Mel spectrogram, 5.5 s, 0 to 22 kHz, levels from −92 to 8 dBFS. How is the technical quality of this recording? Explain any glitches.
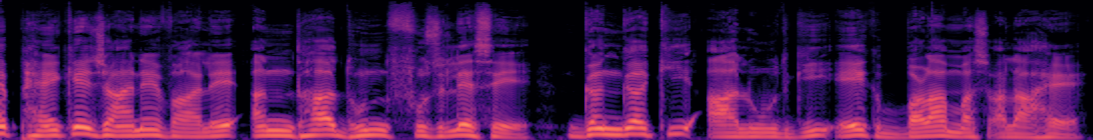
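No technical faults are audible anywhere in the recording.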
